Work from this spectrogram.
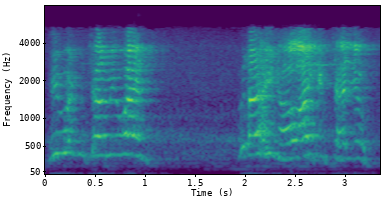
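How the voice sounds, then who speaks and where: A man's voice: very high-pitched, moderate pace, slight background noise. An actor playing a despairing, deluded and fragile man in a 1950s radio drama, tormented and rambling. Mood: dazed, eerie. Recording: echoey, dull vintage radio, music behind.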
